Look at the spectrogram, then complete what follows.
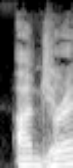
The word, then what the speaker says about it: Andrea: Andrea. Yeah, absolutely. So that's pronounced like Andrea in The Devil Wears Prada.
